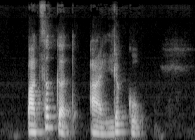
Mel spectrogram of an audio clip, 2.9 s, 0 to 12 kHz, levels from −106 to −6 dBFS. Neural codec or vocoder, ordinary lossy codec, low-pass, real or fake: none; Opus, 32 kbps; 10.8 kHz; real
